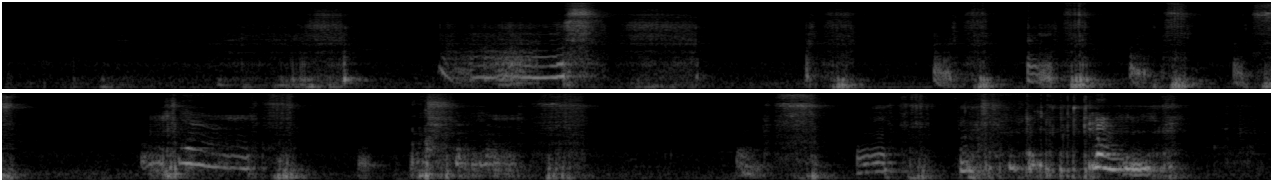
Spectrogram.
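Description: A French Bulldog whines and grumbles in short, nasal bursts, seeking attention.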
